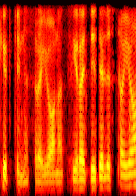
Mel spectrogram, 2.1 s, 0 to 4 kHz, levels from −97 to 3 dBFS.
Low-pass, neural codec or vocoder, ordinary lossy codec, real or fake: 3.6 kHz; autoencoder, 48 kHz, 32 numbers a frame, DAC-VAE, trained on Japanese speech; AAC, 24 kbps; fake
